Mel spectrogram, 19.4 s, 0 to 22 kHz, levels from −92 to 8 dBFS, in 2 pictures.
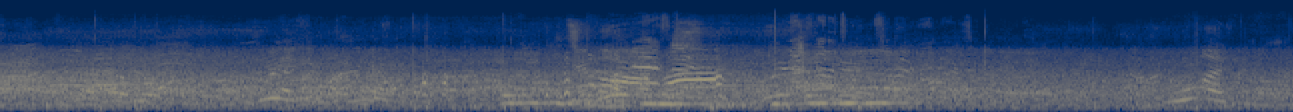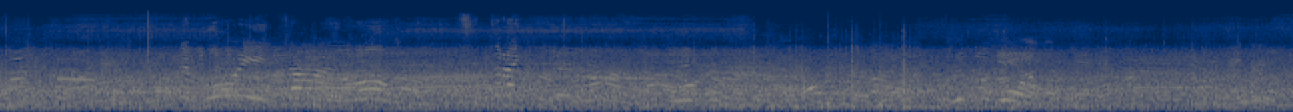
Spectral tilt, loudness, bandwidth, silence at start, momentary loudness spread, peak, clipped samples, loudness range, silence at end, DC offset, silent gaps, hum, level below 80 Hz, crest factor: -5 dB/octave; -39 LUFS; 15.5 kHz; 0 s; 11 LU; -20 dBFS; under 0.1%; 9 LU; 0 s; under 0.1%; none; none; -74 dBFS; 20 dB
